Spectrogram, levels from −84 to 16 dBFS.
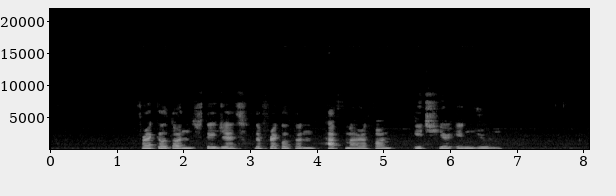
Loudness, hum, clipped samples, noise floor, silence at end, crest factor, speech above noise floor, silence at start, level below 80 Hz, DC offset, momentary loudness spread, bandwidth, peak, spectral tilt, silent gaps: -29 LUFS; none; under 0.1%; -70 dBFS; 1.3 s; 20 dB; 42 dB; 1.4 s; -64 dBFS; under 0.1%; 7 LU; 7.8 kHz; -10 dBFS; -7 dB/octave; none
